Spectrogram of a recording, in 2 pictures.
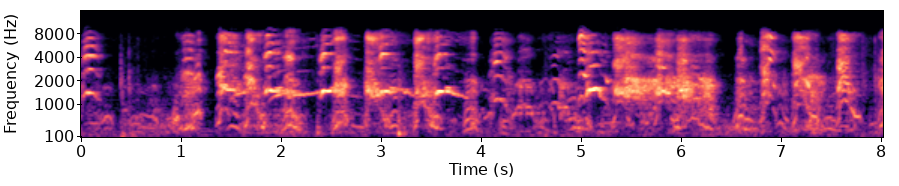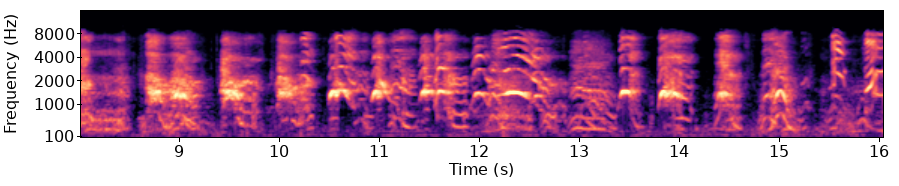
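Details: Fourteen Tosa Inu puppies nearly three weeks old, crying together in a dense, continuous chorus of high whines and yelps, many rising or falling in pitch and overlapping with almost no pauses.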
